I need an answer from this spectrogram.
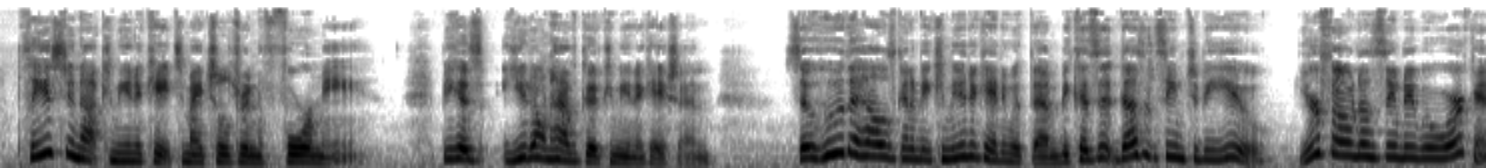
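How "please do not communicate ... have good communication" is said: put-on severe, stern, firm, no-nonsense tone. Speaker recounts Cody's reply to Janelle, imitating Cody sounding stern. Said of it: "Cody very sternly goes".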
